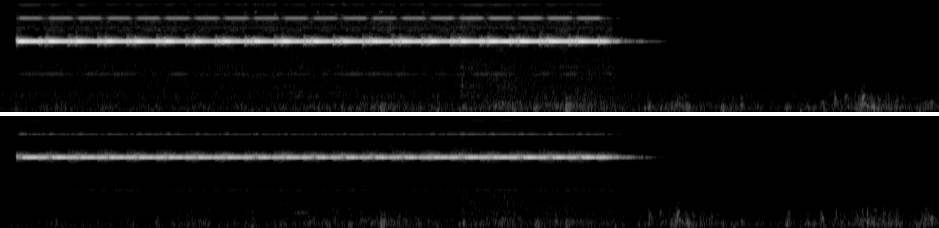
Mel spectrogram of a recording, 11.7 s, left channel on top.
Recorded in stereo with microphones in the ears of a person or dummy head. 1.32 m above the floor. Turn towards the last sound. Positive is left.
turn(degrees=35)  # may be behind; listen again after turning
